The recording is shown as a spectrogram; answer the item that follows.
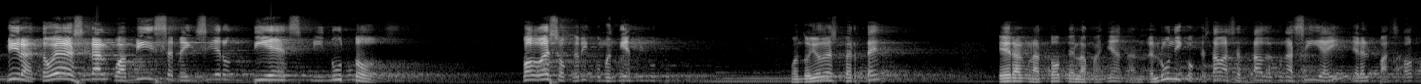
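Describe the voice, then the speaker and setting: Man with a Mexican accent, slightly high, preaching testimony that swings from hushed to loud in a reverberant church. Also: expressive, moderate pace. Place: church hall. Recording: long church-hall reverb.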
